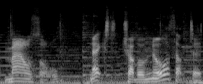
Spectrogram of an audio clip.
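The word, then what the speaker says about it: Mousehole: head over to rampam Ransom then down to mous hole mous hole next travel North up to toester toester then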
